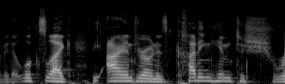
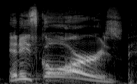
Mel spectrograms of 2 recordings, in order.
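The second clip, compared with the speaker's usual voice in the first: excited commentator; 9 semitones higher, 3 dB louder, much slower than usual. Pretend. Mock sports play-by-play.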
